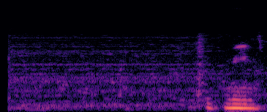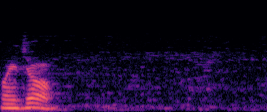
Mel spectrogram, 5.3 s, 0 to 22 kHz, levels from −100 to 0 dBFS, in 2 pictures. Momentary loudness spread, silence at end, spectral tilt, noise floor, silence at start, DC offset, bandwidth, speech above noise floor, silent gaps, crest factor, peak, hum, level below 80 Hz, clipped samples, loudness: 20 LU; 2.1 s; -10 dB/octave; -70 dBFS; 2 s; under 0.1%; 5.6 kHz; 37 dB; none; 20 dB; -18 dBFS; none; -76 dBFS; under 0.1%; -33 LUFS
